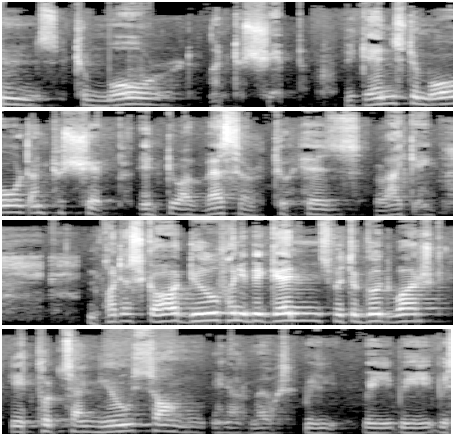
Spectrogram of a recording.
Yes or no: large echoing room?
yes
